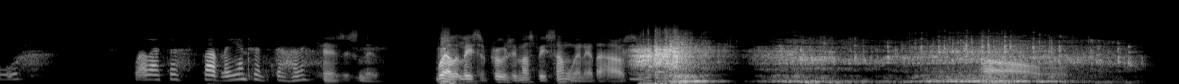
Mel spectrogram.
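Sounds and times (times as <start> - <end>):
speech: 1.4 - 7.8
car engine revving stuck in mud: 6.4 - 11.4.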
